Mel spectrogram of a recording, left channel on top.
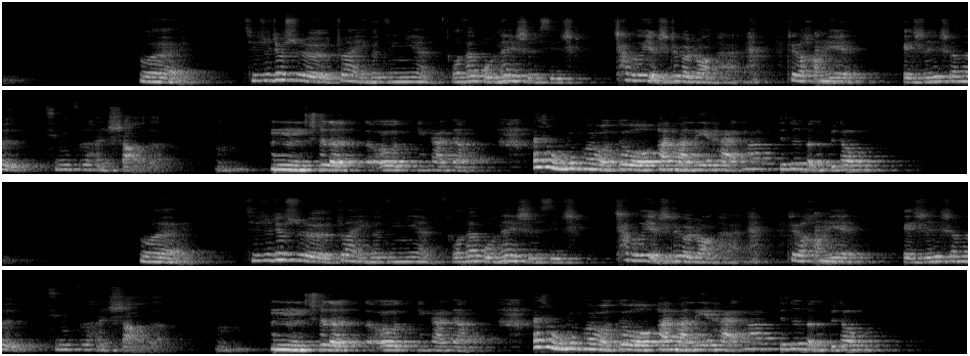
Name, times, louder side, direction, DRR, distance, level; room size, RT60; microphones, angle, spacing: voice 1, 1.4-1.9 2.4-5.8 6.1-7.6 7.9-8.5 9.0-9.8 10.1-11.3 11.8-12.1, left 1 dB, 35° left, -1 dB, 2.9 m, -28 dB
voice 2, 12.3-14.3 14.6-18.2, equal, 5° left, -2 dB, 2.8 m, -21 dB
20.5 x 10.5 x 2.7 m, 0.77 s
head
